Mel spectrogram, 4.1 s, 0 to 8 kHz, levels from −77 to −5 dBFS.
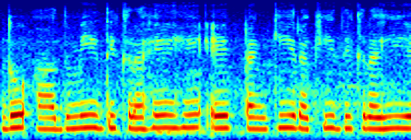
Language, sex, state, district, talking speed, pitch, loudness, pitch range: Hindi, female, Chhattisgarh, Sarguja, 160 wpm, 265 Hz, -15 LUFS, 250-270 Hz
